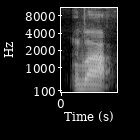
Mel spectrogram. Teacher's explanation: దంతోష్టం వక్కటే ఒక హల్లు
